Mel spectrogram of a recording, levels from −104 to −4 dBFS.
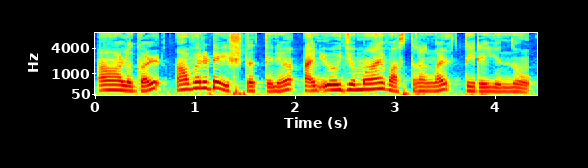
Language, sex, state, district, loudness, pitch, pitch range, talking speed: Malayalam, female, Kerala, Kollam, -14 LUFS, 180 Hz, 160-210 Hz, 80 wpm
